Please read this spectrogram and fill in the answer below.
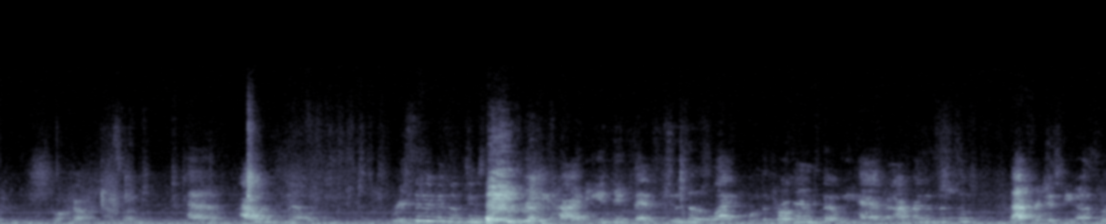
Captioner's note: coughing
